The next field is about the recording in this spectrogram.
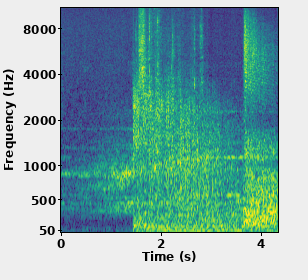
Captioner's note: explosion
